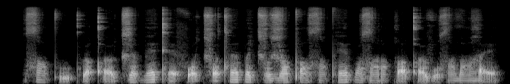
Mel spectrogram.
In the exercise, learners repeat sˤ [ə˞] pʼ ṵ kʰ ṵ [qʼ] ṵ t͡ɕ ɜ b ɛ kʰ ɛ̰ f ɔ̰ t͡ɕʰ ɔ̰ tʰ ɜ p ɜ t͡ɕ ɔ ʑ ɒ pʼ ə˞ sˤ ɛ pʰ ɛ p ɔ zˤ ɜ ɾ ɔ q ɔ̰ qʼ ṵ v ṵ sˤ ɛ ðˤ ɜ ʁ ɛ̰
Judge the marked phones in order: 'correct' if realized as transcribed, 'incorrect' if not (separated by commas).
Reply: incorrect, correct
